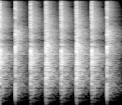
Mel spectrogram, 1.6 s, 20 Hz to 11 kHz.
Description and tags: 147 IDK drums 04
idk drums simple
